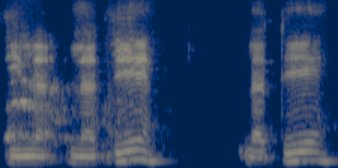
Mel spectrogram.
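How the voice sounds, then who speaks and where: A man with a mid-range voice gives an online lecture on historical grammar, taking it slowly. He repeats each key word and often tags his statements with a question, in a dull lo-fi recording.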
